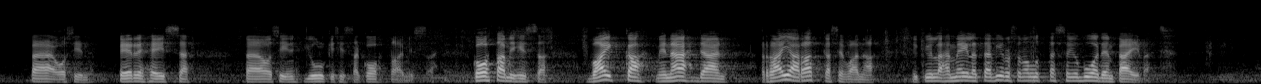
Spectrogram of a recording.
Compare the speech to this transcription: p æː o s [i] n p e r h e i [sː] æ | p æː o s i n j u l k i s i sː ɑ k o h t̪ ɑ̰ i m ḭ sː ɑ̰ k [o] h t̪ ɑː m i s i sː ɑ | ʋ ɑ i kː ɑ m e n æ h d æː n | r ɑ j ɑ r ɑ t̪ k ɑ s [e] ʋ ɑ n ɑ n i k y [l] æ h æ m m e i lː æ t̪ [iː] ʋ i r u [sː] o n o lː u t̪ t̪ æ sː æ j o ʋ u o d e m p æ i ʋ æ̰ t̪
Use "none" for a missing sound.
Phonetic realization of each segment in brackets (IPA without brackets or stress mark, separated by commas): i, sː, o, e, lː, æː, s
